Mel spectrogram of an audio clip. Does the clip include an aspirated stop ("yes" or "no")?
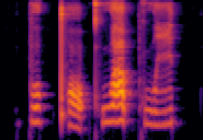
yes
